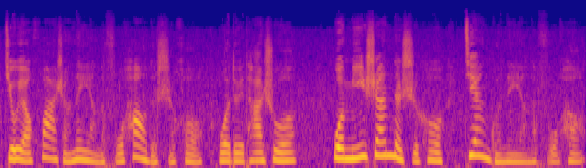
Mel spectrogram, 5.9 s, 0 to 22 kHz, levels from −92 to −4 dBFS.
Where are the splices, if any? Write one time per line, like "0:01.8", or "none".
0:02.1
